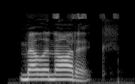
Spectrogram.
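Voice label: "melanotic", English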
